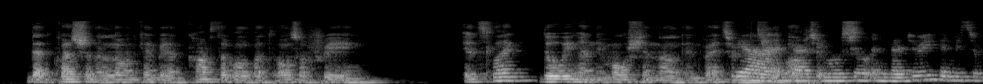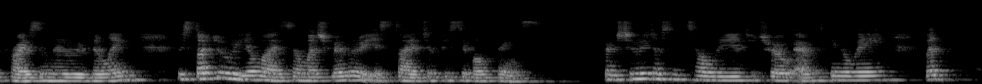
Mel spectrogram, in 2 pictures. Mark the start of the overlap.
7 s

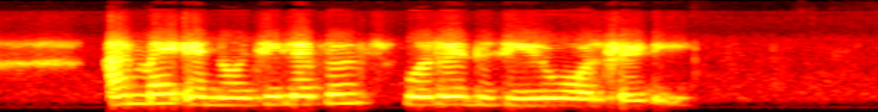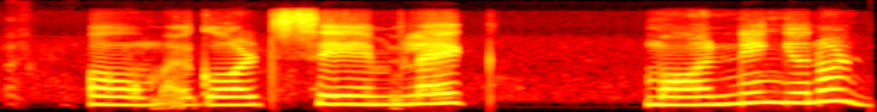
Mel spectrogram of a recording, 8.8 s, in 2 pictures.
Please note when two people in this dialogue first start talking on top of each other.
none

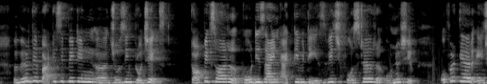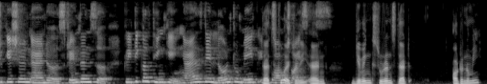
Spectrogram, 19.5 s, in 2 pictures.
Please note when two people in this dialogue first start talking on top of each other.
15 s

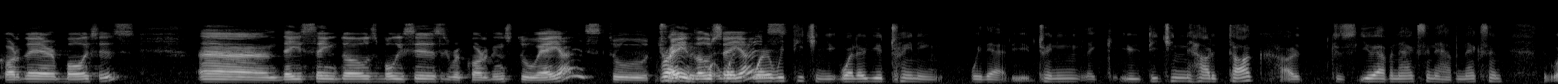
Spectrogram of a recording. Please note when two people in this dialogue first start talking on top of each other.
7 s

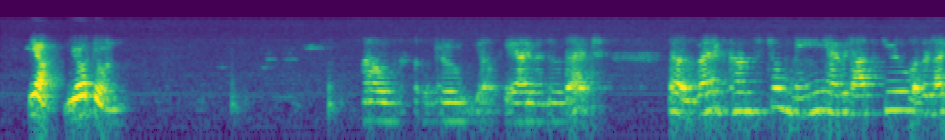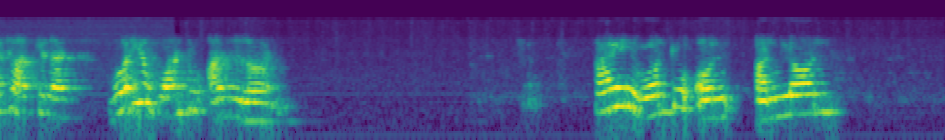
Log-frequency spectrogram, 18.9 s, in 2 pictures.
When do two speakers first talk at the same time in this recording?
none

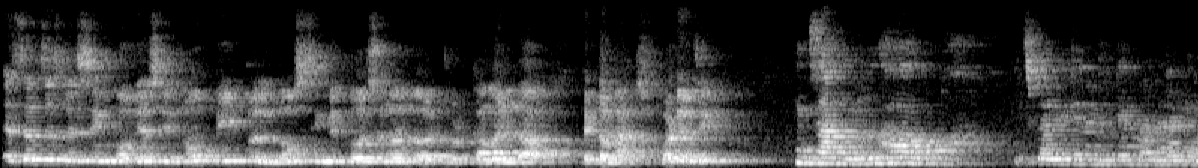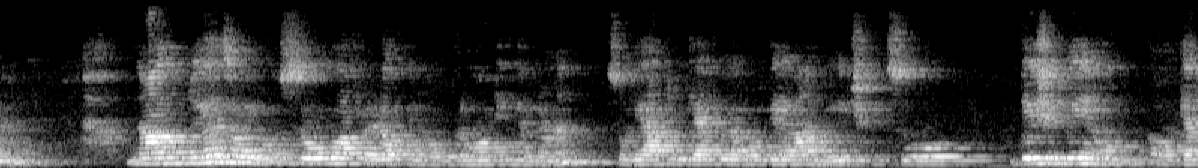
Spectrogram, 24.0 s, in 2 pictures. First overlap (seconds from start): none

